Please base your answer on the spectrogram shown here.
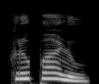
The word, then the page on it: ಕೃಪಾಳು: křpāḷu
